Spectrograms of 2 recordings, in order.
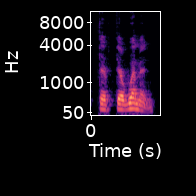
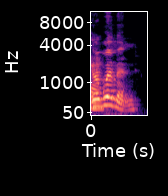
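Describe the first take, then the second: First: It is said in the speaker's usual accent. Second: It is said in a put-on British accent.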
